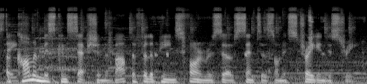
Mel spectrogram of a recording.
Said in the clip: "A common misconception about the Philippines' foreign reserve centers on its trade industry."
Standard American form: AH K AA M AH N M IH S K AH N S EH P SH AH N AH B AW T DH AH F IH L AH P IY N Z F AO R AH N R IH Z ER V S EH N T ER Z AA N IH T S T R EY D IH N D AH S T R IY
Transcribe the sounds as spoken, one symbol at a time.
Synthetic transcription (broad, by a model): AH K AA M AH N M IH S K AH N S EH P SH AH N AH B AW T DH AH F IH L AH P IY N Z F AO R AH N R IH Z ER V S EH N T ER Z N IH T S T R EY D IH N D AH S T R IY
